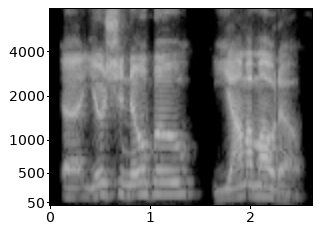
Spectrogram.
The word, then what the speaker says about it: Yoshinobu Yamamoto: Yoshinobu Yamamoto, who's going to yep.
